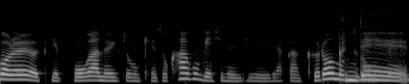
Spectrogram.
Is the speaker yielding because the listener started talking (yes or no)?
yes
